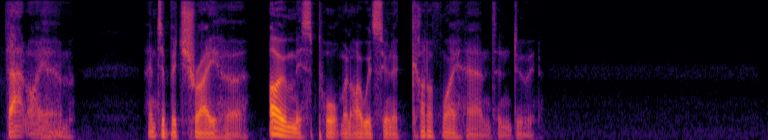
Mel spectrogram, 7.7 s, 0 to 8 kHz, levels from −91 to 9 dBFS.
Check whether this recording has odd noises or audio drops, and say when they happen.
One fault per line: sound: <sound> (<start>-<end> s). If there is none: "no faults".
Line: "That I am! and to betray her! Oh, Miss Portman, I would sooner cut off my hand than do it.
no faults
